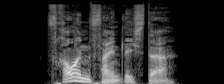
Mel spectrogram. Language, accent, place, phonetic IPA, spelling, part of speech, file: German, Germany, Berlin, [ˈfʁaʊ̯ənˌfaɪ̯ntlɪçstɐ], frauenfeindlichster, adjective, De-frauenfeindlichster.ogg
- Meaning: inflection of frauenfeindlich: 1. strong/mixed nominative masculine singular superlative degree 2. strong genitive/dative feminine singular superlative degree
